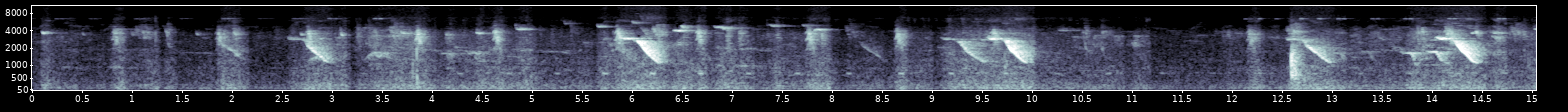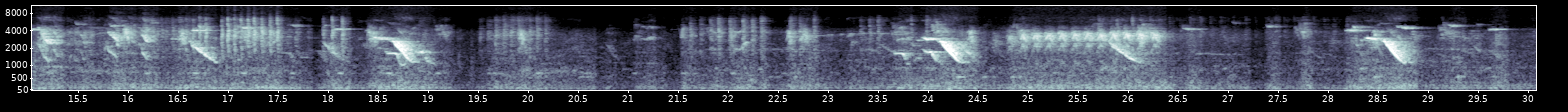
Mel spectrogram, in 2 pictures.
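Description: Wild birds calling in a tree canopy: one bird repeats a clear whistled note that slides downward, every three to five seconds, among short scattered chirps from other birds. About 25 seconds in, a buzzy trill runs for about a second and a half.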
